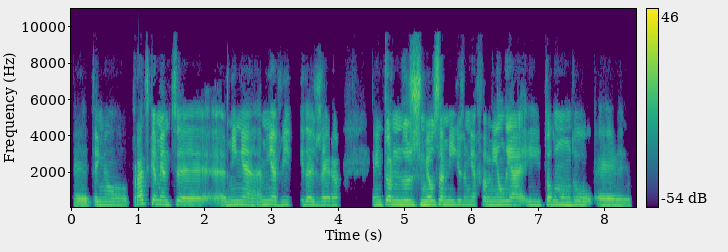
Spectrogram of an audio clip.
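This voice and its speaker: A woman's voice: mid-range voice, flat delivery, measured pace, a bit bright, clear, resonant tone, no room sound. A woman in her forties with a European Portuguese accent, a Portuguese teacher telling her career story as an interview guest over a video call.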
